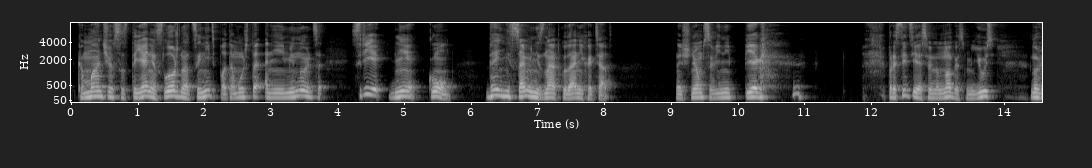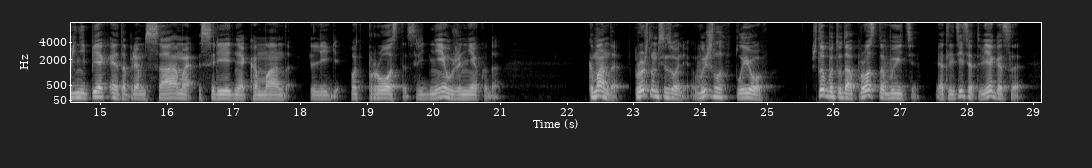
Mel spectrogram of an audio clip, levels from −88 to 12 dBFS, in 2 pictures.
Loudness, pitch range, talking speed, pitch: -25 LUFS, 110-150 Hz, 110 wpm, 125 Hz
